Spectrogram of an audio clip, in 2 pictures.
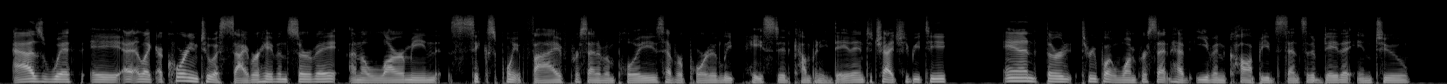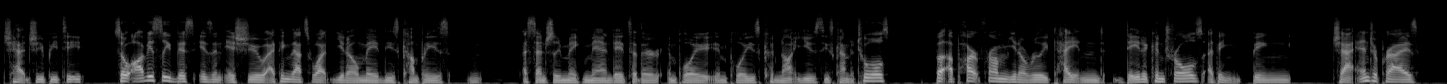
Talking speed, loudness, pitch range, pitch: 150 wpm, -31 LUFS, 95-120 Hz, 105 Hz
